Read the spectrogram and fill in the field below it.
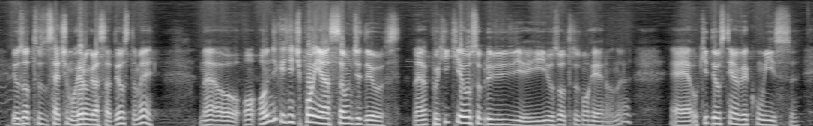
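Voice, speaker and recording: A man speaks in a plain, everyday voice, fairly high in pitch. He keeps a moderate pace with ordinary pitch variation. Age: 20s. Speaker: journalist and theologian. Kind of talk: casual chat.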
